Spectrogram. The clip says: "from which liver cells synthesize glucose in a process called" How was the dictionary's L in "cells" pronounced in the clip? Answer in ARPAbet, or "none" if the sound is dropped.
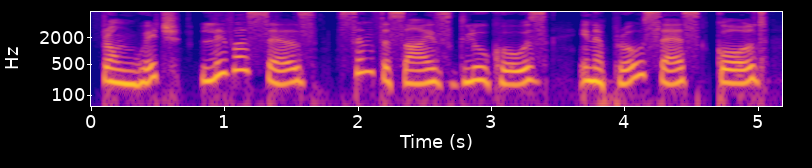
L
